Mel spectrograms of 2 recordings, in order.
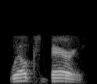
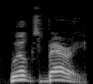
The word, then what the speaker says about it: Wilkes-Barre: __ ] hey boy it's pronounced wilkes-barre wilkes-barre okay I appear in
